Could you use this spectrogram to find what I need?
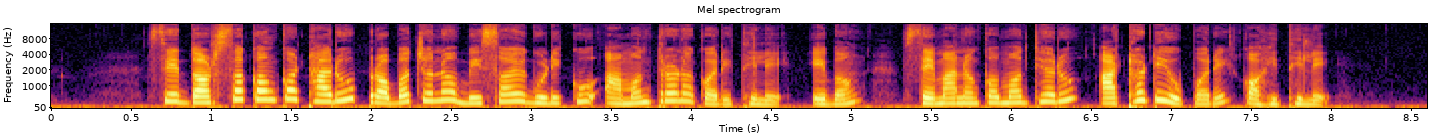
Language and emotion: Odia, neutral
